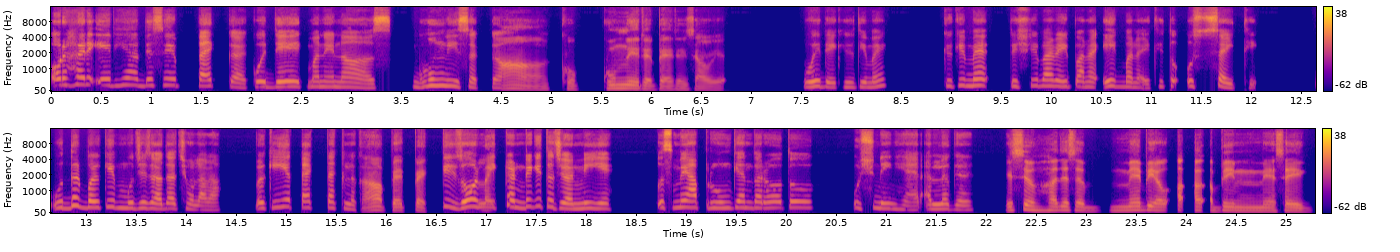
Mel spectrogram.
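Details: Adult woman in conversation; normal speech.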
